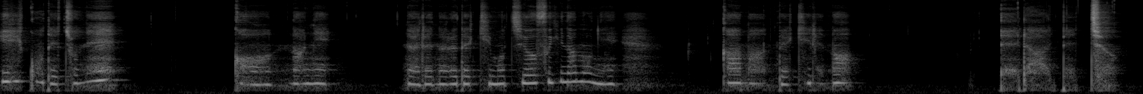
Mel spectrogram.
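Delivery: put-on speaking in babyish speech. Rem, prompted by the other speaker to try it too: baby talk. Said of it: "レムも言ってみて。".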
